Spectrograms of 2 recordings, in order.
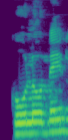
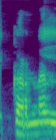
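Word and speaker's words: colonel: कोलोनेल नहीं है, ये कर्नल लिखा हुआ है।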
